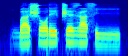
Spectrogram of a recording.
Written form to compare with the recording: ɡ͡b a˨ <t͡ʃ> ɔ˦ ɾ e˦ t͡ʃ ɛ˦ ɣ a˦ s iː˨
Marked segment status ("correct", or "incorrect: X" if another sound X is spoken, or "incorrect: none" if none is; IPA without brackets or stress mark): incorrect: ʃ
